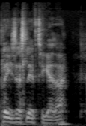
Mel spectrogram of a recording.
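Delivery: normal talking voice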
